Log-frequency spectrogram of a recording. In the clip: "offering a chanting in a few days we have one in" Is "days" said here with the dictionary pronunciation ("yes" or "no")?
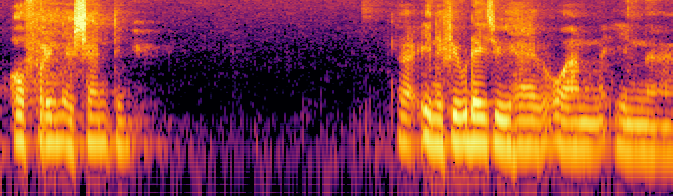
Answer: no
